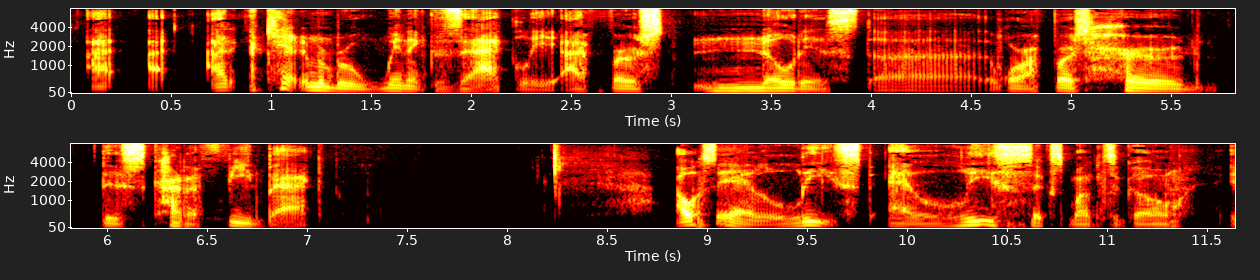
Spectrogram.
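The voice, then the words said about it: Congested, nasal voice. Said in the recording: “I got a little bit of congestion ... the congestion that you may hear in my voice, talking from my nasal”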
